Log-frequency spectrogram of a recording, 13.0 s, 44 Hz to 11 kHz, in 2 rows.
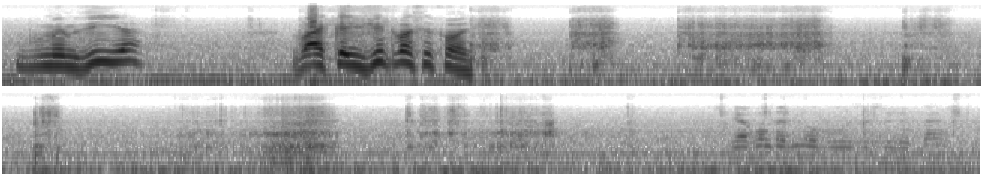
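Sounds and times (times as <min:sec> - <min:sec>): trowel scraping wet mortar: 0:02.0 - 0:07.0, 0:07.7 - 0:10.3.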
